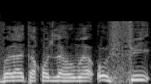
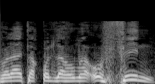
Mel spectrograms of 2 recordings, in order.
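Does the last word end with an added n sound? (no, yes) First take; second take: no; yes. First: The last word ends in -i without n. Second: The last word ends in -in with n. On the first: "بالكسر من غير تنوين" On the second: "بالكسر مع التنوين"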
